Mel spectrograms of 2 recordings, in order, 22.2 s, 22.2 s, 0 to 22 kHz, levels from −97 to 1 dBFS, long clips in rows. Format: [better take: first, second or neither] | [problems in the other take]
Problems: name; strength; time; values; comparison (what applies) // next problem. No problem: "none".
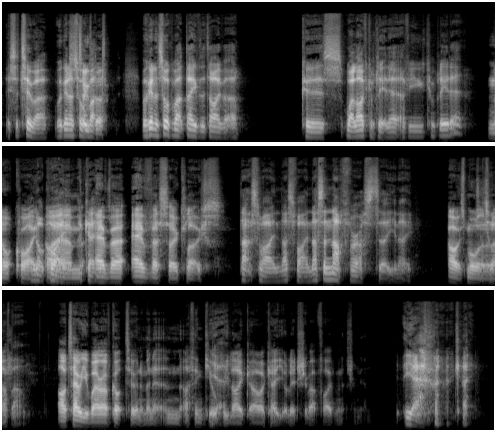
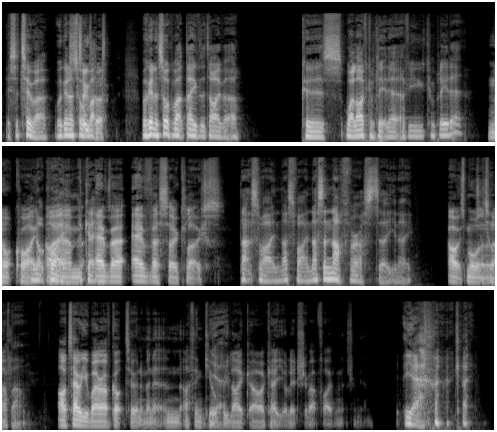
second | thin; very; fading below 350 Hz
